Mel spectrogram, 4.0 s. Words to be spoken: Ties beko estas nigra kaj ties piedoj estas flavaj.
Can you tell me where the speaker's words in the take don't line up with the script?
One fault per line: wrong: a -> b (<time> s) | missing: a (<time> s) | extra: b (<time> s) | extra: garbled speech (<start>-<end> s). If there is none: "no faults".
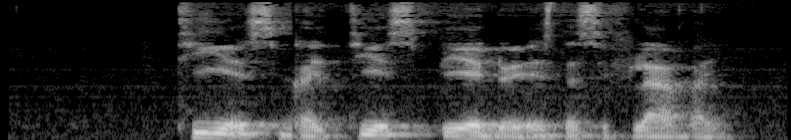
missing: beko estas nigra (1.3 s)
